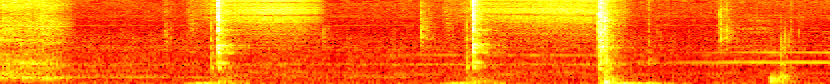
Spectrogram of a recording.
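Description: A wooden cabinet door creaks open.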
